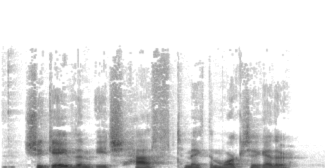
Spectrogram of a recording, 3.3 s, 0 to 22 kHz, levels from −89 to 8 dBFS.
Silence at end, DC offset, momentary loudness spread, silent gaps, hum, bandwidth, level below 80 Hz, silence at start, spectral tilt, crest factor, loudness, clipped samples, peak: 0.3 s; under 0.1%; 10 LU; none; none; 16 kHz; -52 dBFS; 0.25 s; -5.5 dB/octave; 20 dB; -21 LUFS; under 0.1%; -2 dBFS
